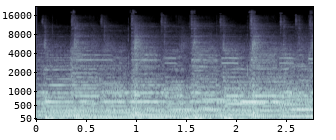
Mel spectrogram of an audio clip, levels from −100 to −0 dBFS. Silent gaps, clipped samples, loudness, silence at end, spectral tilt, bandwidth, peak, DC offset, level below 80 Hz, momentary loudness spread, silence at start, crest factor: none; under 0.1%; -17 LUFS; 0 s; -7.5 dB/octave; 13 kHz; 0 dBFS; under 0.1%; -26 dBFS; 3 LU; 0 s; 16 dB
